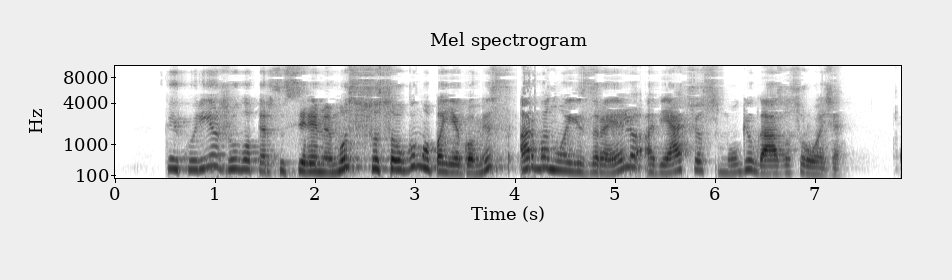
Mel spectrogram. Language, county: Lithuanian, Tauragė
